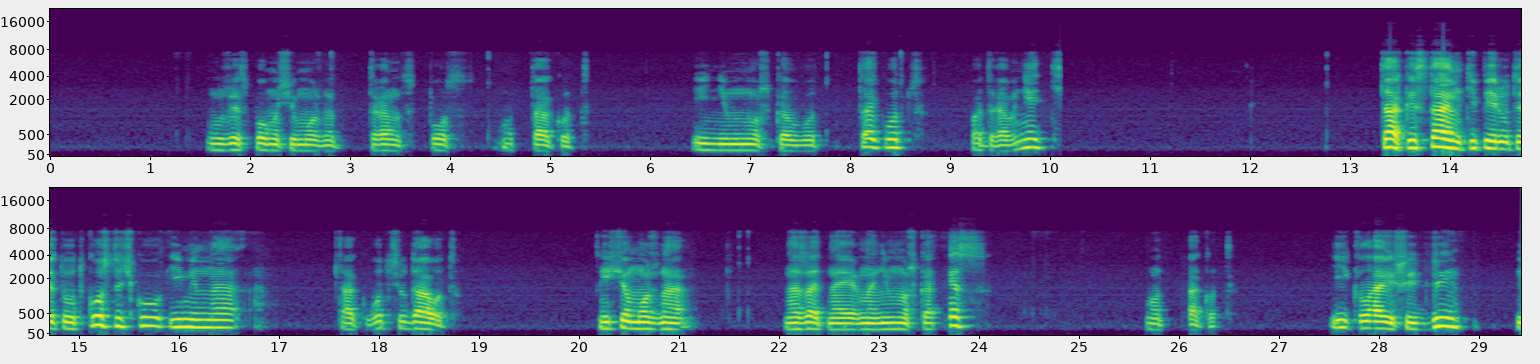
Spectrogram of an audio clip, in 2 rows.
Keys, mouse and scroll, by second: 2.1 click, 4.1 click, 5.1 middle click, 9.1 click, 9.4 middle click, 10.0 click, 10.0-10.5 scroll down 1, 10.5 middle click, 13.5 click, 14.9-16.2 scroll up 4, 16.2 middle click, 16.2-16.7 scroll down 2, 19.3-21.5 scroll down 1, 24.4 click, 24.4 s, 25.4 middle click, 29.1 g.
